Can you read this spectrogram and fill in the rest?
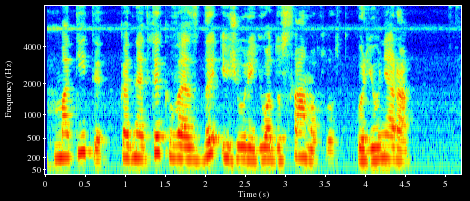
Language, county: Lithuanian, Tauragė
